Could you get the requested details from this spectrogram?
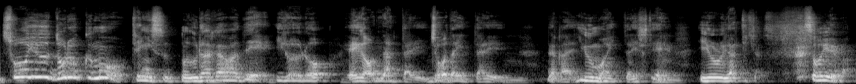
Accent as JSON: {"language": "Japanese", "region": "Tochigi", "country": "Japan", "tie": "born or raised there", "moved": "as an adult", "lives_now": "Yokohama, Japan", "said": "地元が栃木で、はい、もう早く家を出たかったです"}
